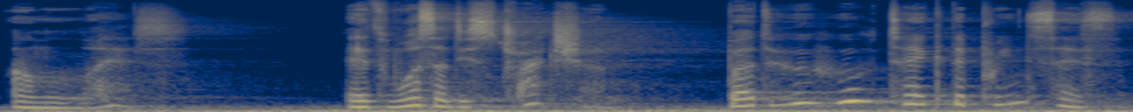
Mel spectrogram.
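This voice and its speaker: A woman's voice: fairly high pitch, sing-song, slow, dark tone, slight background noise. A woman playing a devoted, fierce dragon knight in a dramatic ASMR roleplay, speaking in formal, archaic phrases with theatrical weight. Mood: brooding, suspicious.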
